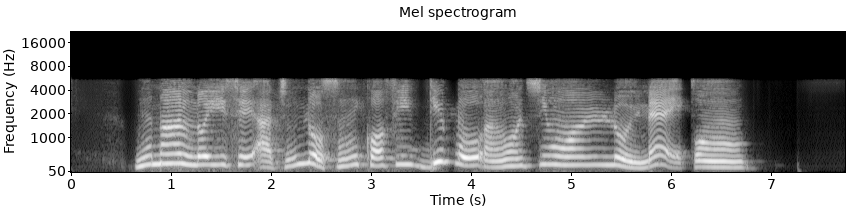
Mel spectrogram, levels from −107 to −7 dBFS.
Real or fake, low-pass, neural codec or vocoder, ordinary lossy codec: fake; 5.4 kHz; codec, 16 kHz, 0.5 kbps, X-Codec, HuBERT features, trained on balanced general audio; none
